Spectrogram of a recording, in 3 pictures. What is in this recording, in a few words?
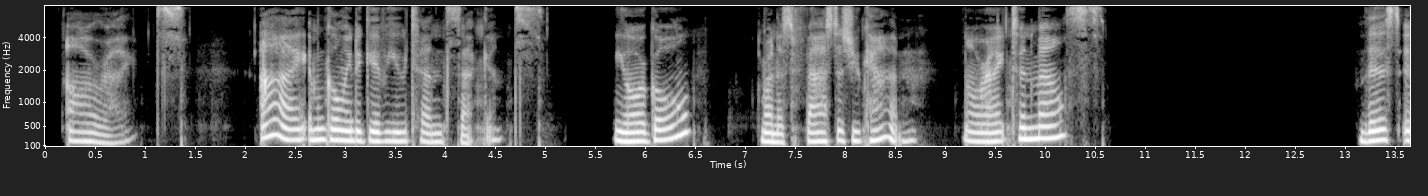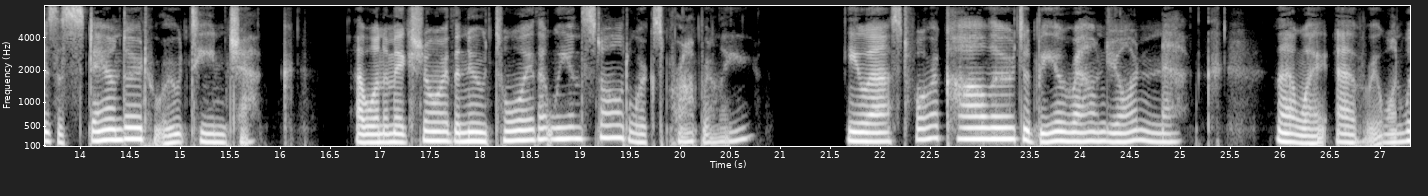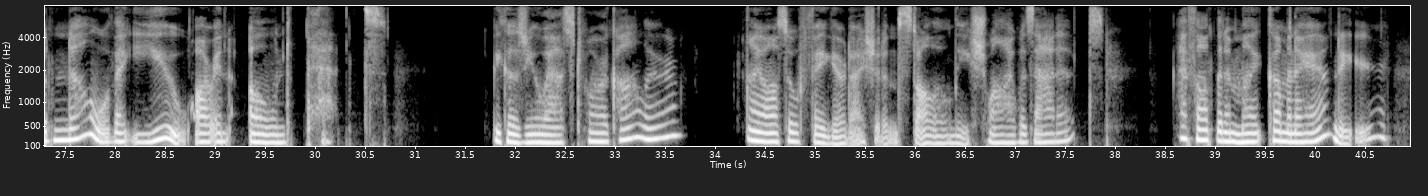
Wet Noises; Tethered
